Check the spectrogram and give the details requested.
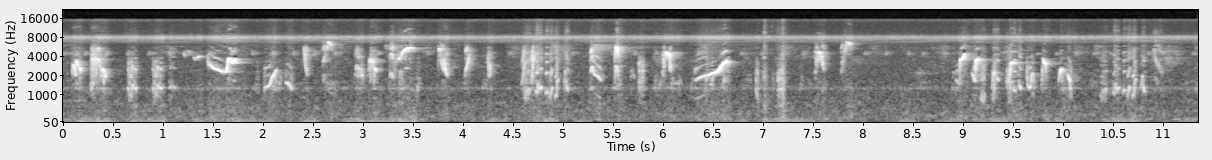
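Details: A Dok Taeng decoy bird sings with an aggressive captured wild bird. Long runs of rapid chirps, twitters and looping whistled slurs pour out almost continuously, pausing briefly before a final burst, with a steady faint high whine behind.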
